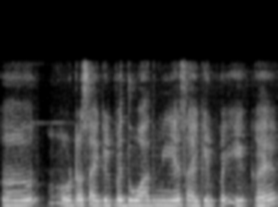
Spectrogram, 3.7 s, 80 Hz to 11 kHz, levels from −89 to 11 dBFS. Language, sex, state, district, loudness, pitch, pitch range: Hindi, female, Haryana, Charkhi Dadri, -15 LUFS, 235 Hz, 230-245 Hz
